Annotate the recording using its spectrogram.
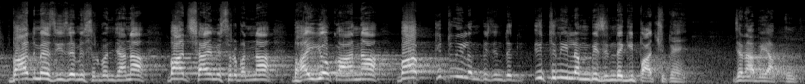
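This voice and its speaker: A man's voice: sits high, fairly bright tone. A male cleric from northern India delivering a sermon at a mourning gathering, telling a story with animation and firing rhetorical questions at the audience. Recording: long hall reverb, faint noise.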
